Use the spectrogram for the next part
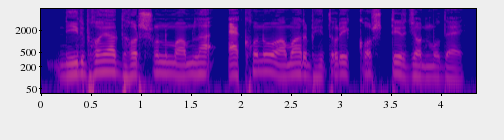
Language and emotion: Bengali, sad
